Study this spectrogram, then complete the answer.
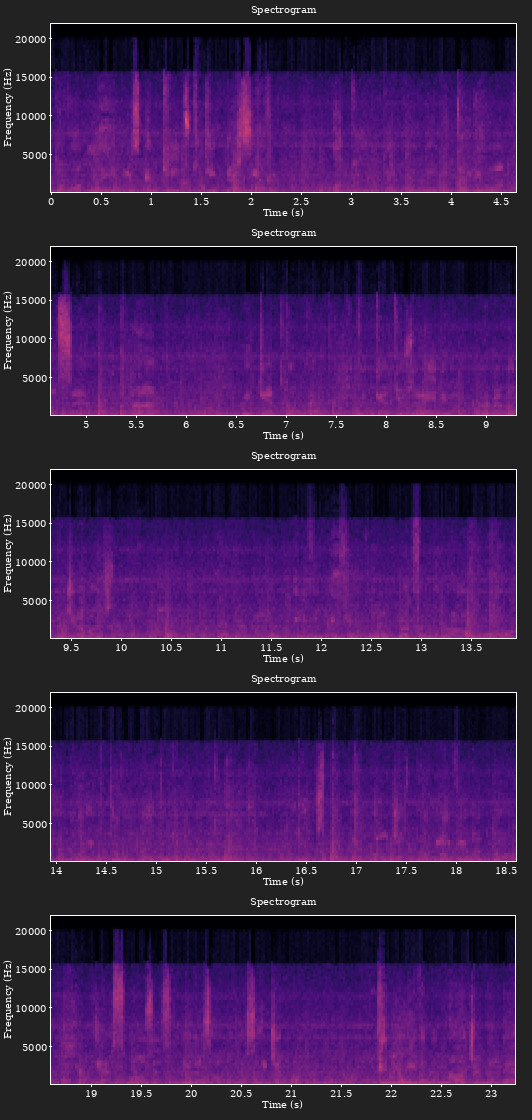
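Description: A train from the game Metro Exodus, the Eastern Express, speeding along: a steady, close, loud rumble with rattling and faint rhythmic clatter that runs the whole length, with no one talking.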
